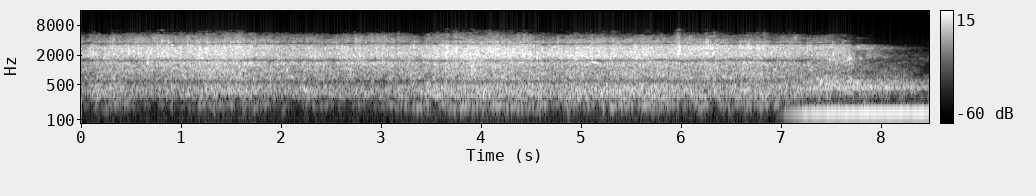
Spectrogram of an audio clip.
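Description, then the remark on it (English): A loud, steady wash of sea waves rolls on without pause, dense, with no voices; near the end a low sustained tone rises beneath the surf. “Met in this cave by the restless sea to reveal the horror in man's mind.”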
